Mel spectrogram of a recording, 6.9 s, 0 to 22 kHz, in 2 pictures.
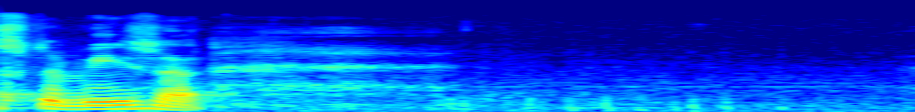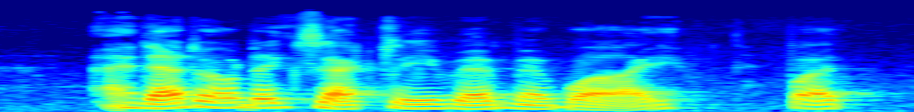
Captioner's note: pauses for 3 seconds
